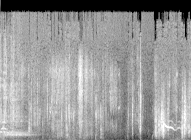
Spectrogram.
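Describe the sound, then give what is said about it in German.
Footsteps of two masked figures sneaking out of bushes: soft, light, irregular steps, quiet and scattered, with faint rustling between them. “Da schleichen ja noch zwei Gestalten aus dem Gebüsch. Sie sind maskiert.”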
